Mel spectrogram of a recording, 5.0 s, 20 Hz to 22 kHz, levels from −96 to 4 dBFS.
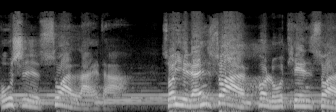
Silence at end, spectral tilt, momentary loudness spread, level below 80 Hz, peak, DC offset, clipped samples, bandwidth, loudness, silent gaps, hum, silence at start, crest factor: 0 s; -4 dB/octave; 11 LU; -56 dBFS; -10 dBFS; under 0.1%; under 0.1%; 15.5 kHz; -23 LUFS; none; none; 0 s; 14 dB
